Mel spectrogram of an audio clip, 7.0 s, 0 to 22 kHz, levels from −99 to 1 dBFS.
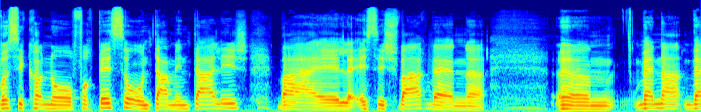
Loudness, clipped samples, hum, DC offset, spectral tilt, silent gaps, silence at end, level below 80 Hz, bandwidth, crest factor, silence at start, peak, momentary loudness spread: -25 LUFS; under 0.1%; none; under 0.1%; -5 dB/octave; none; 0 s; -56 dBFS; 16.5 kHz; 18 dB; 0 s; -6 dBFS; 7 LU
